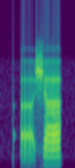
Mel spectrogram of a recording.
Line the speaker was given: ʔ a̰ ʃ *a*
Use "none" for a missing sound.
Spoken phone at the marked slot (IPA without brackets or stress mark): a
